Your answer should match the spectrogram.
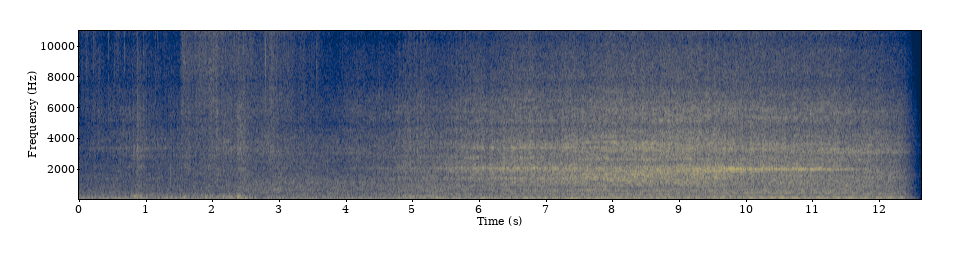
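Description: Dirt bike engine running as the bike rides toward the microphone, growing steadily louder through the second half and staying loud until the sound cuts off just after the end.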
